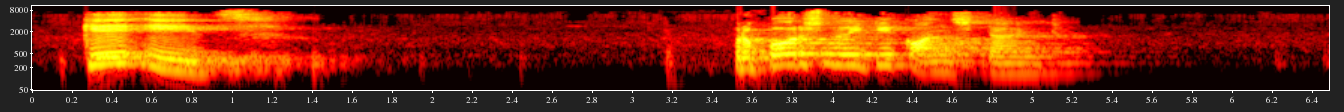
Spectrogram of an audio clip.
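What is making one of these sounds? A man speaks calmly and clearly, close by, in short phrases.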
